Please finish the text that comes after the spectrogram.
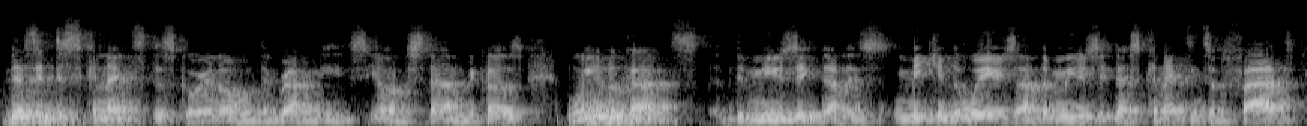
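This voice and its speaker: A man's voice: on the low side, moderate pace, hardly any pauses, darkish tone. Hesitant male guest in an echoey room. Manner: hesitant, many fillers, opinionated. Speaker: music commentator guest. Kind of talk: opinionated discussion. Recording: roomy echo from a distance, faint noise.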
